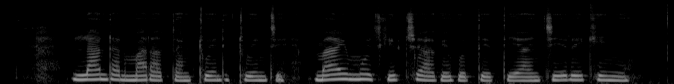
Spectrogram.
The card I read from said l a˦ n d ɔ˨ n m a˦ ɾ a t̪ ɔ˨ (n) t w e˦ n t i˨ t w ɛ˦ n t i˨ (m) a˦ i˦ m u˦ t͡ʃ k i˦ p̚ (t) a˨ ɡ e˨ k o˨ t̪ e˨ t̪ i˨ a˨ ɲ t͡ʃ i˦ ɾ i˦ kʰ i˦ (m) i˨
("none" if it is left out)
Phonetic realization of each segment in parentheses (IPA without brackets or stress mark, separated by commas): n, m, t͡ʃ, ɲ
